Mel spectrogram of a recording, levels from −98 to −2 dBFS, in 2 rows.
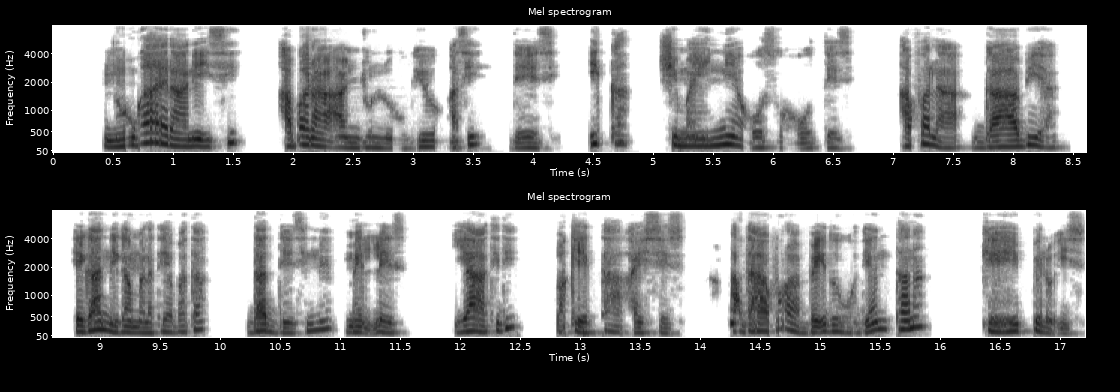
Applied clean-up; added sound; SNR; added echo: neural mask model Resemble Enhance denoiser.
